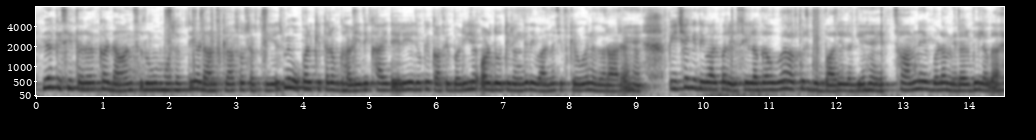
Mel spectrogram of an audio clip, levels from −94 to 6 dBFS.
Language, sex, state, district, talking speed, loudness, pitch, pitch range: Hindi, female, Maharashtra, Solapur, 245 wpm, -13 LUFS, 225 Hz, 215-240 Hz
